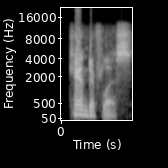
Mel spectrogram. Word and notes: candyfloss: American English

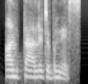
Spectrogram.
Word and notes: unpalatableness: Indian

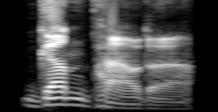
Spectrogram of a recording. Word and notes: gunpowder: British English

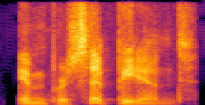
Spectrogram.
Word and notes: impercipient: American English

